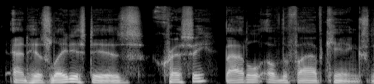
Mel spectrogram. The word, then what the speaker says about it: Crécy: Now, I use the English pronunciation, but Michael, you would say something else. – I would say Cressy, yeah. It's a word that there's sort of the technical French way of saying it.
